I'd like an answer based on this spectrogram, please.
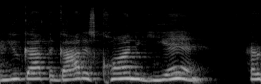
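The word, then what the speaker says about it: Kuan Yin: You got the goddess Quan Yen. Her name is spelled K U A N Y I N.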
